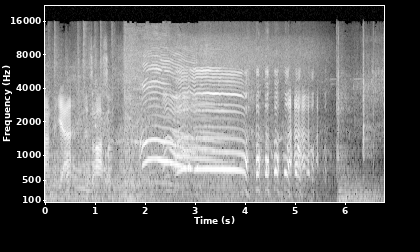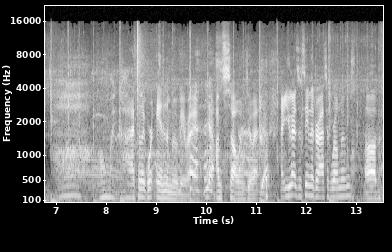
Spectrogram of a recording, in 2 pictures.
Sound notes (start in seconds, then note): 1.8 all screaming and laughing; 6.2 suspenseful music; 7.0 gasps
